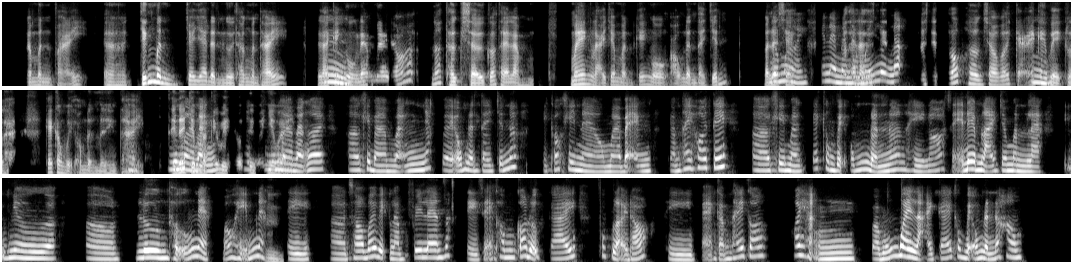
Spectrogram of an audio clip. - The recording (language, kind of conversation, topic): Vietnamese, podcast, Bạn nghĩ thế nào về việc theo đuổi đam mê hay chọn một công việc ổn định?
- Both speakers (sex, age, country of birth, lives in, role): female, 20-24, Vietnam, Vietnam, host; male, 30-34, Vietnam, Vietnam, guest
- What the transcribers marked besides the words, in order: other background noise; tapping; unintelligible speech; in English: "freelance"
